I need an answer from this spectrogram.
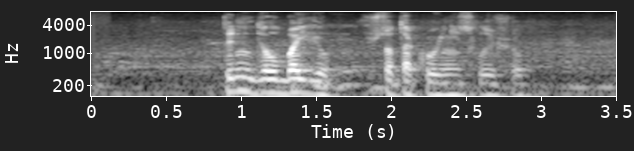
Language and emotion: Russian, angry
